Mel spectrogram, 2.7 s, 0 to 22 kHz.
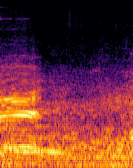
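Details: A Sahiwal calf among small bull and heifer calves bought by a Shariatpur farmer on 11 August gives one short, tonal moo that bends downward, followed by busy background chatter.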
